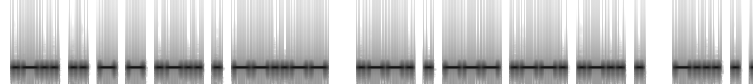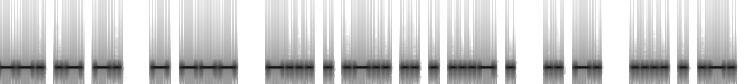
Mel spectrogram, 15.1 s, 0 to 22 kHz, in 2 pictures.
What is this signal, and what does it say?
Morse code, heard as a keyed tone, about 25 wpm, 700 Hz. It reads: LITTLE, PEOPLE BEGAN TO BELIEVE IN HER
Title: Sentences from Top 1600 Words 25wpm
